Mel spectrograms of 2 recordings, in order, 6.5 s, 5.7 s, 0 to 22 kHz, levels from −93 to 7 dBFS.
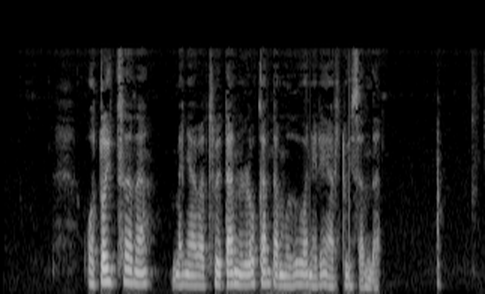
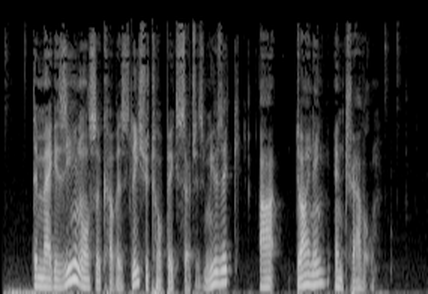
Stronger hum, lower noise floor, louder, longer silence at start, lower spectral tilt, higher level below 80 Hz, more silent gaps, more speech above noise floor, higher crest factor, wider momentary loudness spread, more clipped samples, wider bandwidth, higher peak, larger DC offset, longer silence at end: neither; first, -75 dBFS vs -61 dBFS; second, -28 LUFS vs -22 LUFS; first, 1.15 s vs 0.05 s; about the same, -6 dB/octave vs -6 dB/octave; second, -64 dBFS vs -42 dBFS; neither; first, 48 dB vs 40 dB; about the same, 22 dB vs 20 dB; first, 18 LU vs 10 LU; neither; second, 11.5 kHz vs 16 kHz; second, -8 dBFS vs -2 dBFS; neither; second, 0.6 s vs 0.75 s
